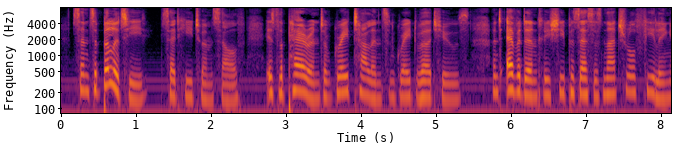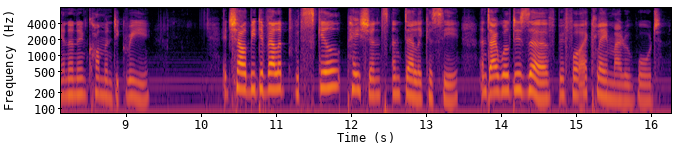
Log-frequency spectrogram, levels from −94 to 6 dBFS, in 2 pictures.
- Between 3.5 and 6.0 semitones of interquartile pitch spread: Yes, average, 4.6 semitones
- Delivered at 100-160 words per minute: Yes, average, 155 wpm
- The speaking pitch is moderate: Yes, medium, 180 Hz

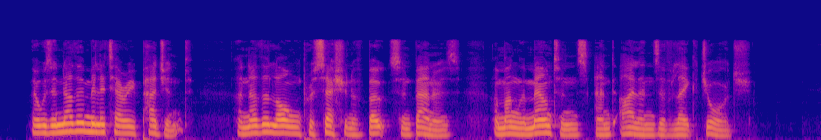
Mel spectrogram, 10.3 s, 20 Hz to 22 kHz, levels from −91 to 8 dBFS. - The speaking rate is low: Yes, slow, 115 wpm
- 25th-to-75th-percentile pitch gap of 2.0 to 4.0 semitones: No, average, 4.6 semitones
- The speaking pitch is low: No, medium, 145 Hz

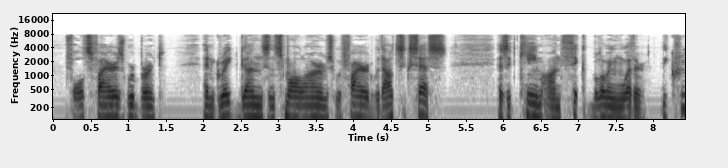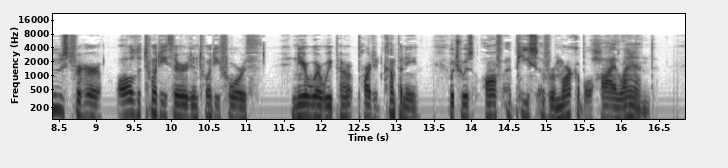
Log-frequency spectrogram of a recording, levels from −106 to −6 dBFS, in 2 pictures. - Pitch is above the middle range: No, low, 115 Hz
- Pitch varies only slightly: Yes, narrow, 2.2 semitones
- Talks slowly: No, average, 155 wpm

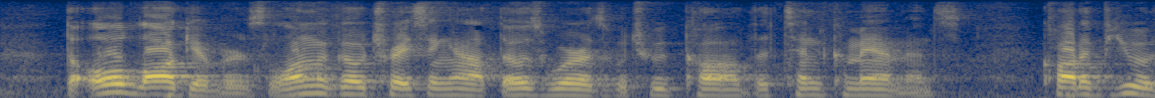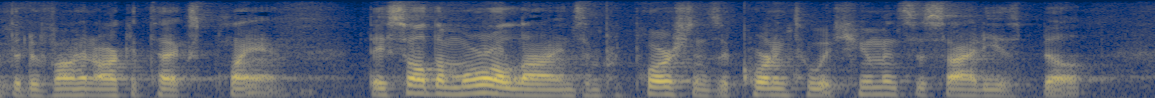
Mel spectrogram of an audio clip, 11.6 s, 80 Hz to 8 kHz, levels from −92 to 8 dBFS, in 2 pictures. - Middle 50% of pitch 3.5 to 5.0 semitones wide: No, average, 2.7 semitones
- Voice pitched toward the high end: No, medium, 145 Hz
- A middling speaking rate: No, fast, 210 wpm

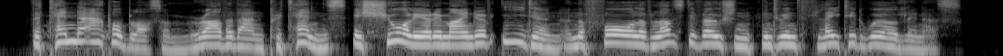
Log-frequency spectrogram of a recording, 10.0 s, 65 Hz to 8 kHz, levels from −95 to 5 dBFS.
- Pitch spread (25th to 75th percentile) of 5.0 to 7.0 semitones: No, average, 4.3 semitones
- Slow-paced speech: Yes, slow, 130 wpm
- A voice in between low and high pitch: Yes, medium, 175 Hz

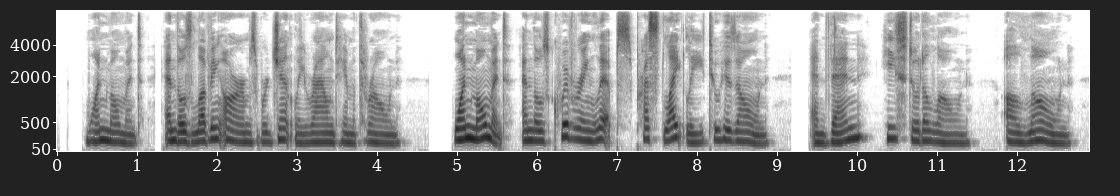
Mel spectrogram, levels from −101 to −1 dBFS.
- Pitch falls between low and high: Yes, medium, 160 Hz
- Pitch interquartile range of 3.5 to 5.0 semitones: Yes, average, 4.1 semitones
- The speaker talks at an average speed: No, slow, 130 wpm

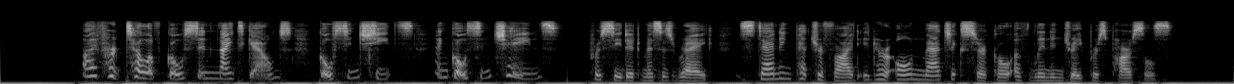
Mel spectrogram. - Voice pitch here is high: Yes, high, 230 Hz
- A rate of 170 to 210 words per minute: No, average, 140 wpm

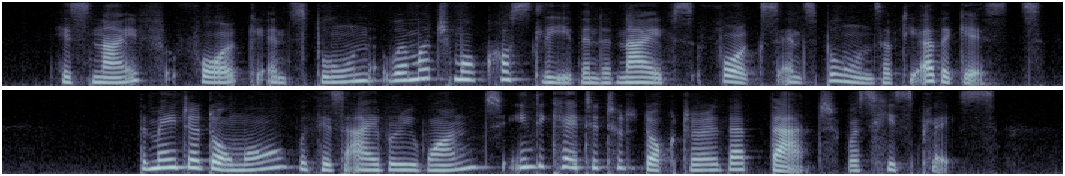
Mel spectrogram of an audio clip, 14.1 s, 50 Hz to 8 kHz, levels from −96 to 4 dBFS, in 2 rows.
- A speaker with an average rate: Yes, average, 150 wpm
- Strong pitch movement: Yes, wide, 6.2 semitones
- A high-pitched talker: Yes, high, 205 Hz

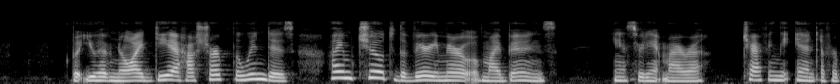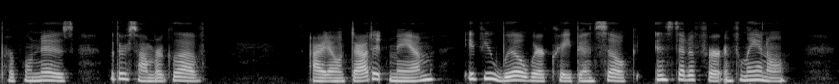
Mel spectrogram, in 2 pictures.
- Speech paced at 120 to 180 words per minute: No, average, 190 wpm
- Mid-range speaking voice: Yes, medium, 180 Hz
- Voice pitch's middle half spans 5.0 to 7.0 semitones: No, average, 4.2 semitones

